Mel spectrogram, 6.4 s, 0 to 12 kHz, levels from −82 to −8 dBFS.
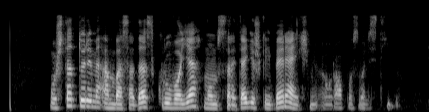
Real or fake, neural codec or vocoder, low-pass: real; none; 7.2 kHz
